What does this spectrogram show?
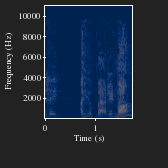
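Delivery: high, loud West Indian question; West Indian accent. Retold or imitated. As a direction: imitate a nosy West Indian youngster. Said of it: "this is how they speak".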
